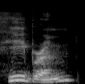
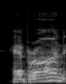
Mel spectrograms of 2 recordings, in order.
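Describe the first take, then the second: First: The stress is on the first syllable. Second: The stress is on the second syllable. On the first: The speaker calls it right. "it's Hebron ... the emphasis is the beginning" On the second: The speaker calls it wrong. "instead of Hebron"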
